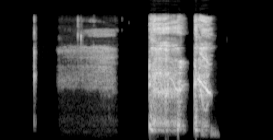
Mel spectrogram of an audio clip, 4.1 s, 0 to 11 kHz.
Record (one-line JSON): {"cough_length": "4.1 s", "cough_amplitude": 31323, "cough_signal_mean_std_ratio": 0.39, "survey_phase": "beta (2021-08-13 to 2022-03-07)", "age": "45-64", "gender": "Male", "wearing_mask": "No", "symptom_none": true, "symptom_onset": "5 days", "smoker_status": "Never smoked", "respiratory_condition_asthma": false, "respiratory_condition_other": false, "recruitment_source": "Test and Trace", "submission_delay": "1 day", "covid_test_result": "Positive", "covid_test_method": "RT-qPCR", "covid_ct_value": 17.4, "covid_ct_gene": "ORF1ab gene", "covid_ct_mean": 17.6, "covid_viral_load": "1700000 copies/ml", "covid_viral_load_category": "High viral load (>1M copies/ml)"}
